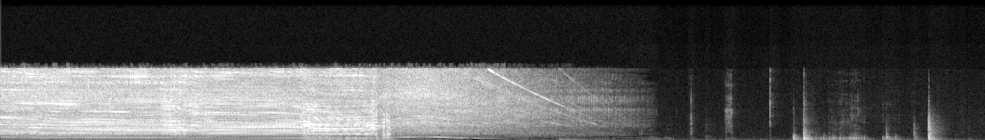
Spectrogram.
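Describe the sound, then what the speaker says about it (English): A Dremel Saw-Max cuts along trim held against a clamped angle guide, a loud steady whining saw for about six seconds that winds down and stops, followed by a few faint clicks and handling knocks. "Rest the SawMax against the guide to begin cutting, moving the tool slowly and smoothly."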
